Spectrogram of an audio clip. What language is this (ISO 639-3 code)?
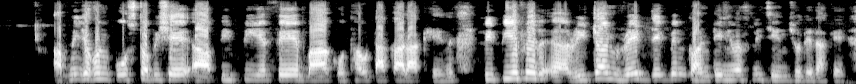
ben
